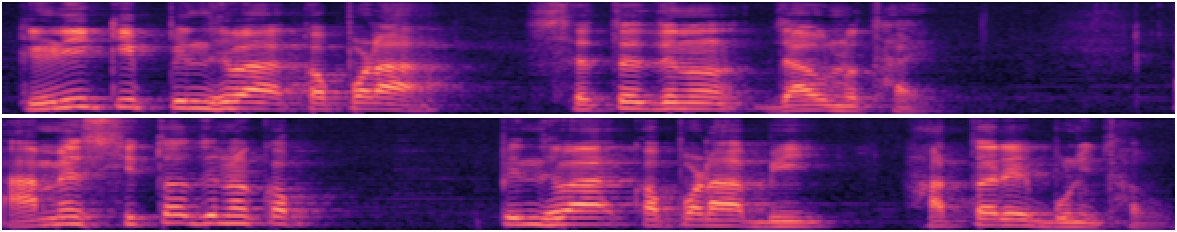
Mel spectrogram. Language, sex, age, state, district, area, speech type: Odia, male, 60+, Odisha, Ganjam, urban, spontaneous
